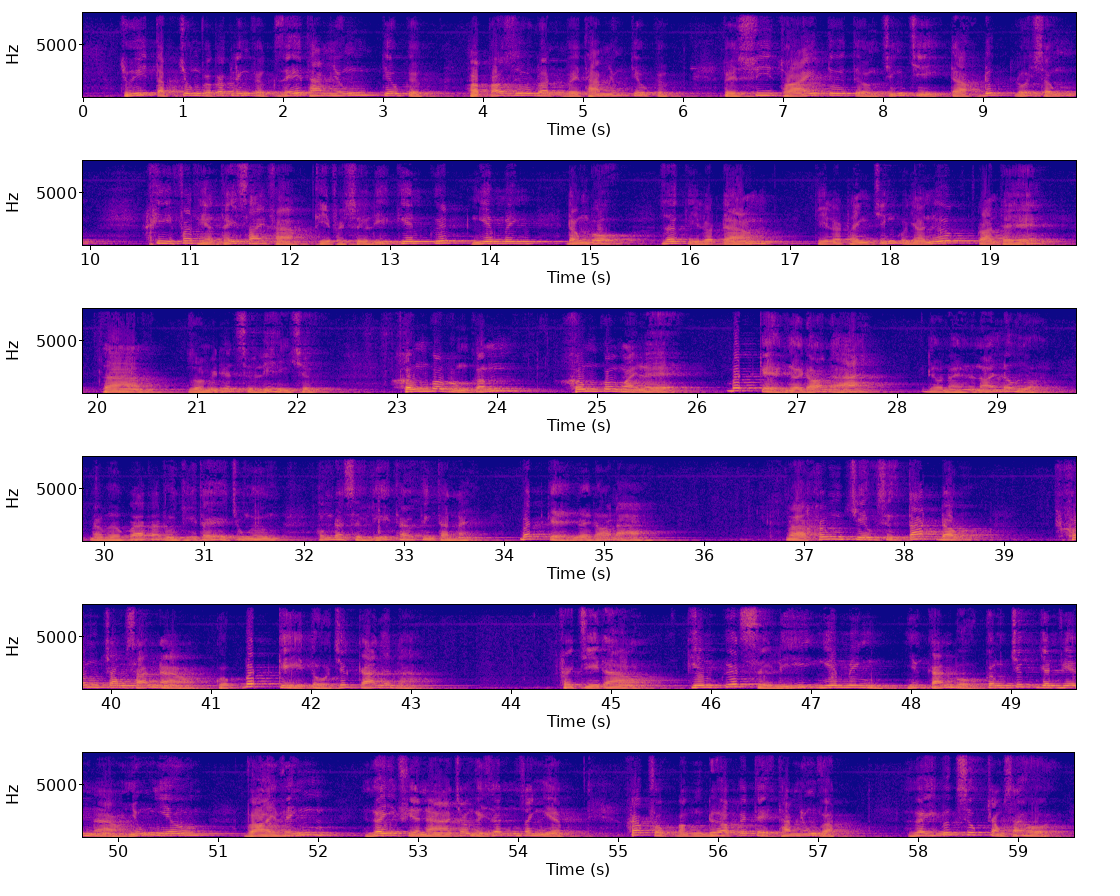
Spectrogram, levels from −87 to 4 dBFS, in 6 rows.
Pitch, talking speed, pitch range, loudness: 150 Hz, 175 wpm, 135-185 Hz, -25 LUFS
